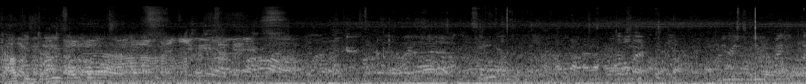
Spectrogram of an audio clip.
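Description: A crowd of people chatters close by, outdoors.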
